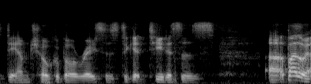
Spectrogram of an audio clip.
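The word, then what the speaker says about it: Tidus: And I still do those damn chocobo races to get Titus's. By the way, I'm going to call him Titus because that's, in my opinion, the correct pronunciation.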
